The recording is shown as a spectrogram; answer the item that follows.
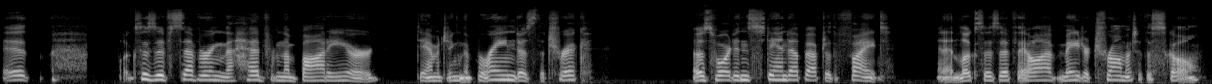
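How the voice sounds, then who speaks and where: A woman's voice: mid-range voice, normal speed, a bit bright, no room sound, close to an everyday voice. A woman playing a blunt, observant, hard-nosed mercenary in a fantasy audio drama. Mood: analytical. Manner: blunt, matter-of-fact.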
